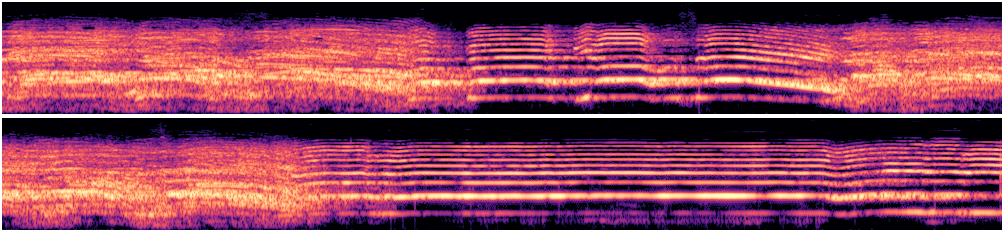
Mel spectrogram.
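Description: Religious slogan-chanting: a man shouts long drawn-out calls through a microphone and loudspeakers, and a crowd shouts back in unison between them. There are two calls, the second held about three seconds, each dropping in pitch at its end.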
